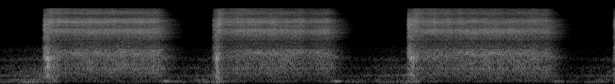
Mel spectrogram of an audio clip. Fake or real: fake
